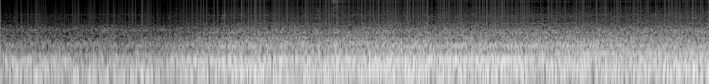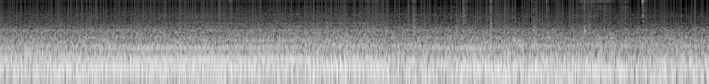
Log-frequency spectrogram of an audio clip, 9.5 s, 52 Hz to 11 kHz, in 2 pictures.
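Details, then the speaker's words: Saturn Vue 2.2, driving on road after rear spring isolator apparently fixed a clunk, check engine light on: smooth, steady low rumble with no knocks or harsh shifts; running and shifting really well. "Running and shifting really well."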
